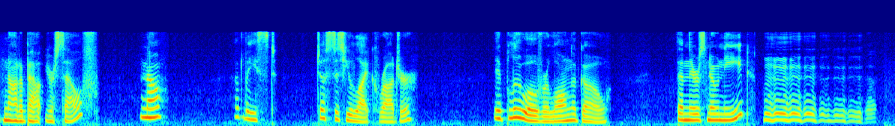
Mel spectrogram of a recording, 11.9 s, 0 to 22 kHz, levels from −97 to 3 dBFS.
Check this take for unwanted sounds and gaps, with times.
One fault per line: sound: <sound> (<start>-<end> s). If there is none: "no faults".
sound: laugh (10.2-11.7 s)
